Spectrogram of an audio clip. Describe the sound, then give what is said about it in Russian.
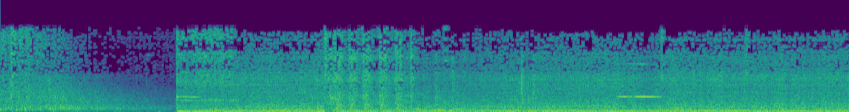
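A heavy-calibre machine gun on an armored vehicle fires loud bursts of rapid shots at set targets toward Russian positions after the vehicle stops, over a constant rumbling engine, the clatter dense and continuous after a brief fading noise at the start. “Эдуард постоянно смотрит в прицел крупнокалиберного пулемета. Неожиданно машина останавливается, стрелок дает очередь.”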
